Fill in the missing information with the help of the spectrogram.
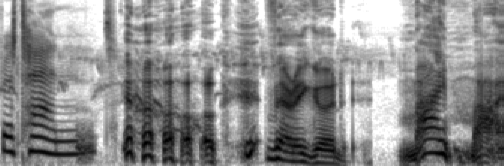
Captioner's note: laughs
